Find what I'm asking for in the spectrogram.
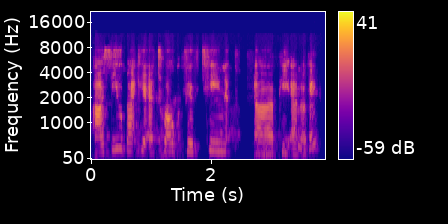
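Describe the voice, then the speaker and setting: Brisk woman organizer, bright voice. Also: on the high side, expressive. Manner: brisk and upbeat. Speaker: event organizer. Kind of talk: event hosting.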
